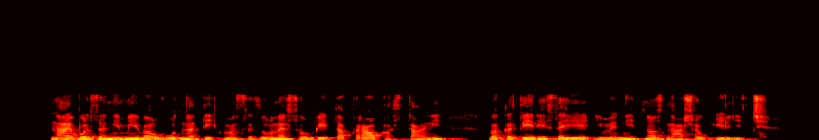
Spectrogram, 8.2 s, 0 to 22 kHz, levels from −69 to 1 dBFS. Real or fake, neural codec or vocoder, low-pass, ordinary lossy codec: fake; codec, 16 kHz, 8 kbps, FunCodec, trained on LibriTTS, 25 frames a second; 7.2 kHz; MP3, 48 kbps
